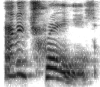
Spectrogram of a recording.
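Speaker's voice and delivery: curious schoolboy on the playground; child's voice. Acted. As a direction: pipe up like a small boy. Kids asking questions.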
